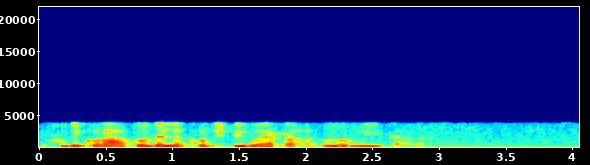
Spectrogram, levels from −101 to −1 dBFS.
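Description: No technical faults are audible.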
